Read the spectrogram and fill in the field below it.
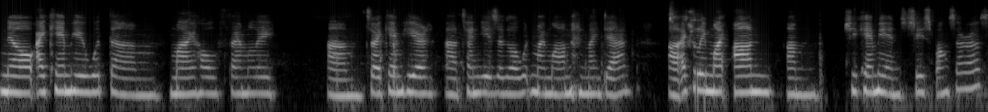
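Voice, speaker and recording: A woman with a non-native accent speaks at a fairly slow pace. Her somewhat breathy voice has monotone, flat intonation. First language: not English. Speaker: accounting instructor. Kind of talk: online class, one-on-one help.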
